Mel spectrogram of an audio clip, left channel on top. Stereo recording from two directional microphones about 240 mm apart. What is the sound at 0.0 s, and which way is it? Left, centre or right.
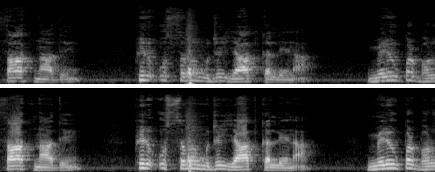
Speech, right.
